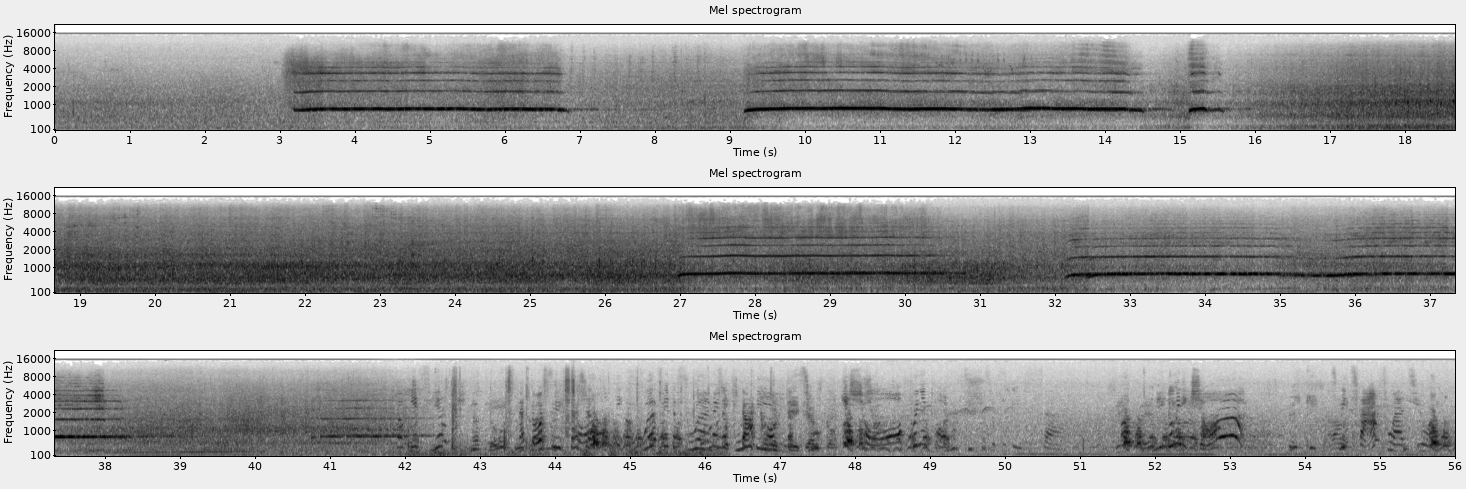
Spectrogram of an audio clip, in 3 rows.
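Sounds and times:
steam train passing: 0.0 - 56.0
steam locomotive whistle blasts: 3.0 - 7.3, 9.2 - 15.8, 26.9 - 31.0, 32.1 - 39.8, 40.7 - 42.4.

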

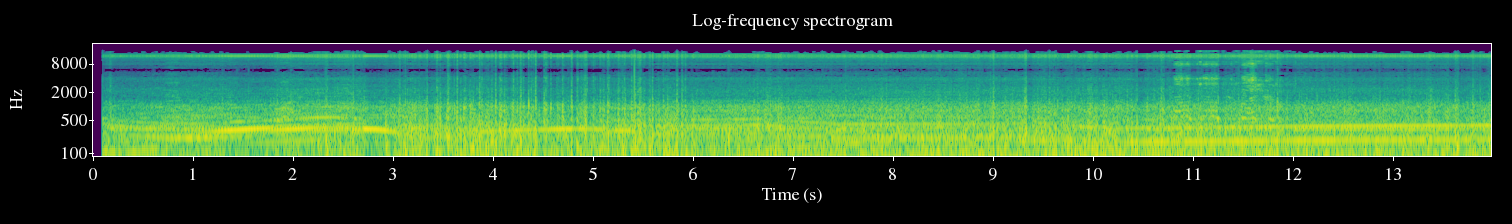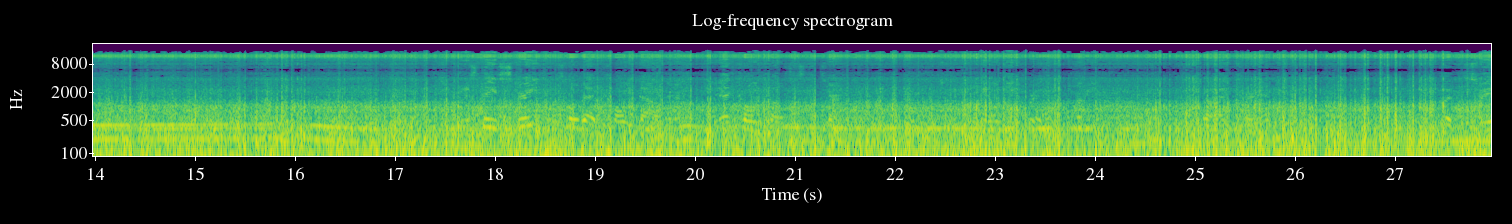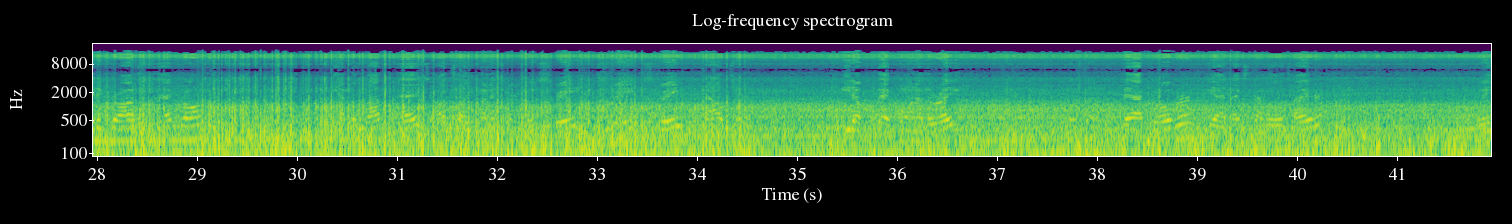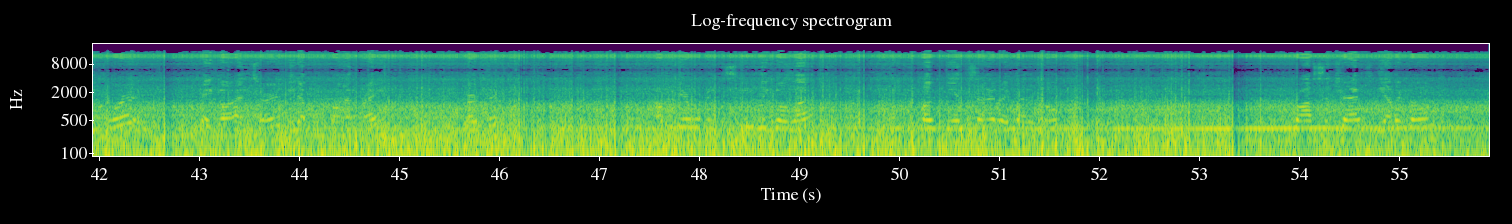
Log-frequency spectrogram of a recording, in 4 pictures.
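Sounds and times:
car engine revving: 0.1 - 55.9.

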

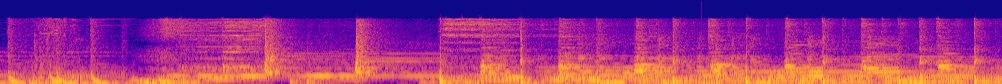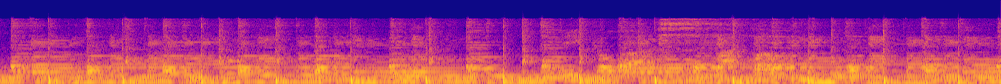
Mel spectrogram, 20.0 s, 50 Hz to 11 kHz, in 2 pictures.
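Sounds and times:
band music: 0.0 - 20.0.

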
